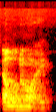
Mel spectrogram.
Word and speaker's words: Illinois: in illinois and it's illinois you don't pronounce the s it's a french word you ignore it and uh when i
